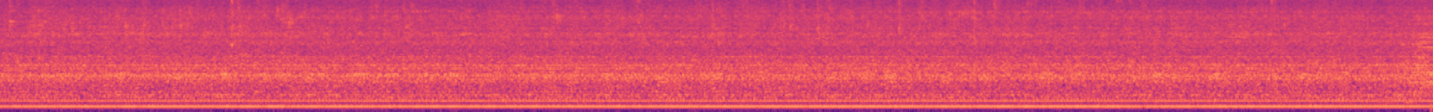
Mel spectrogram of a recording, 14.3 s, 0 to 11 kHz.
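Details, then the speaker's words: Precision Matthews 1640 lathe drilling cold rolled steel with a large drill up to 2-1/2 inch, restarted after clearing a chip: steady low spindle hum holding even pitch under load, no chatter, squeal or grinding; no heat building, sounds healthy. "I haven't been creating any heat. I've been keeping an eye on that. So that sounds good. Hopefully it continues."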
